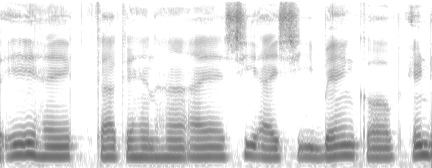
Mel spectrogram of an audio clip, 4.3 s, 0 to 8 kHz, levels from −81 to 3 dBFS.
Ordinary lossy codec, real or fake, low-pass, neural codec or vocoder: none; real; none; none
